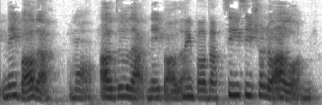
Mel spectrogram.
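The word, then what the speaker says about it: nae bother: Otra frase que se escucha mucho acá, es el neighbor. Neighbor. Que se escribe N-A-E, uh-huh, que es el no worries. Claro. O no hay problema. No bother. No hay problema, pero acá lo dicen neighbor.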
